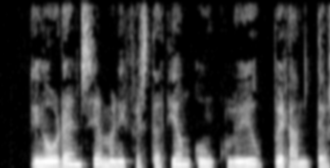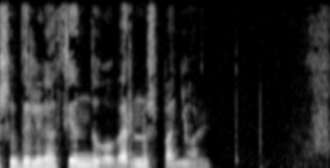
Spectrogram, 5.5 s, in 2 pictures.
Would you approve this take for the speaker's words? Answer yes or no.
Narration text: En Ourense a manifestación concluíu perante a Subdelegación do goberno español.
yes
